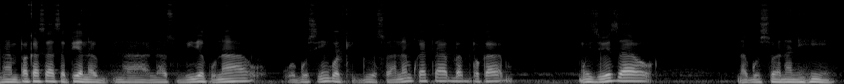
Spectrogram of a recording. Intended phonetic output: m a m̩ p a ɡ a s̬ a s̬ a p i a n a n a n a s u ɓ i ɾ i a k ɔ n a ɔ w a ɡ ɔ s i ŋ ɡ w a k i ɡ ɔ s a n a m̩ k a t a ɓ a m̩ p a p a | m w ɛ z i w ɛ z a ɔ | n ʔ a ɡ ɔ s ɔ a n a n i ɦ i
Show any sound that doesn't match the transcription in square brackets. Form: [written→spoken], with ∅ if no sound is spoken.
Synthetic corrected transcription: [m→n] a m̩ p a [ɡ→k] a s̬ a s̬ a p i a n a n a n a s u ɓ i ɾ i a k [ɔ→u] n a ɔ w a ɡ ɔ s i ŋ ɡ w a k i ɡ ɔ s a n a m̩ k a t a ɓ a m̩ p a [p→k] a | m w ɛ z i w ɛ z a ɔ | n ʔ a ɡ ɔ s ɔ a n a n i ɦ i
